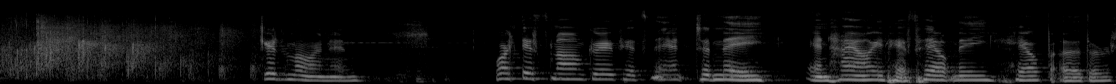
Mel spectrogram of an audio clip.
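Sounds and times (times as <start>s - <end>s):
audience applause: 0.0s - 2.5s
speech: 2.6s - 4.3s, 5.0s - 11.1s.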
